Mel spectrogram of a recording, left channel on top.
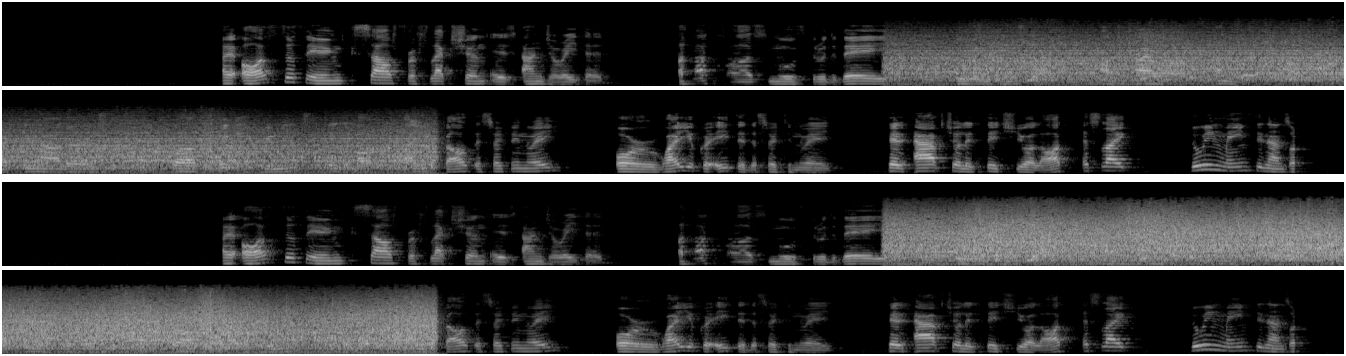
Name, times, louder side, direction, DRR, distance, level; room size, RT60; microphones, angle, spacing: voice 1, 2.2-6.0 6.8-8.9 9.5-11.9 12.1-14.5 15.1-17.1 17.4-19.0 19.6-21.7 22.3-24.7 25.3-26.4, left 3 dB, 25° left, 6 dB, 0.5 m, -32 dB
sound 1, 8.8-17.8, right 6 dB, 55° right, 0.4 m, -23 dB
7.1 x 6.4 x 6.0 m, 0.37 s
head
